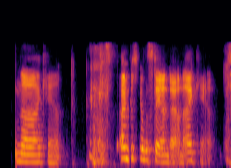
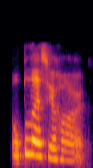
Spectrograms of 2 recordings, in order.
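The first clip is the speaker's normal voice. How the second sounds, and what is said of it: Poor attempt at Southern US accent. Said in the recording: “If you gave me, like, a sentence to say in Southern ... No, that wasn't good.”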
